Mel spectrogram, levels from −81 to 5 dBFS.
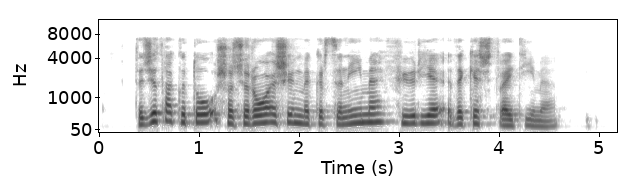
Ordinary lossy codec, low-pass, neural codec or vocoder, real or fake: AAC, 64 kbps; 7.2 kHz; codec, 16 kHz, 4 kbps, X-Codec, WavLM features, trained on Multilingual LibriSpeech; fake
